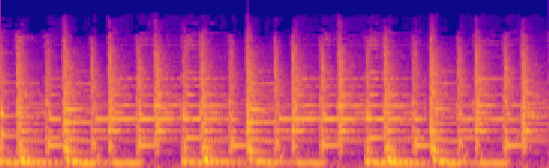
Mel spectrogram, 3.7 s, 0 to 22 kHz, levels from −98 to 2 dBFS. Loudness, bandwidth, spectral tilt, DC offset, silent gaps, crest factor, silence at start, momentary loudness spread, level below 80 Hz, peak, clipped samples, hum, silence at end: -17 LUFS; 14.5 kHz; -4 dB/octave; under 0.1%; none; 18 dB; 0 s; 2 LU; -42 dBFS; 0 dBFS; under 0.1%; none; 0 s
